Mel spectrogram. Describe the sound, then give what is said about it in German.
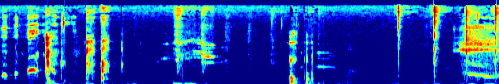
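Cats fighting, yowling and meowing in a rising, wavering caterwaul, several drawn-out cries broken up by sharp clicks and scuffling, with a loud screech at the end. “Die klassischen Katzenfights.”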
